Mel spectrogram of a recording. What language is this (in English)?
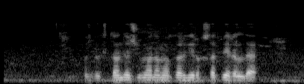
Uzbek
